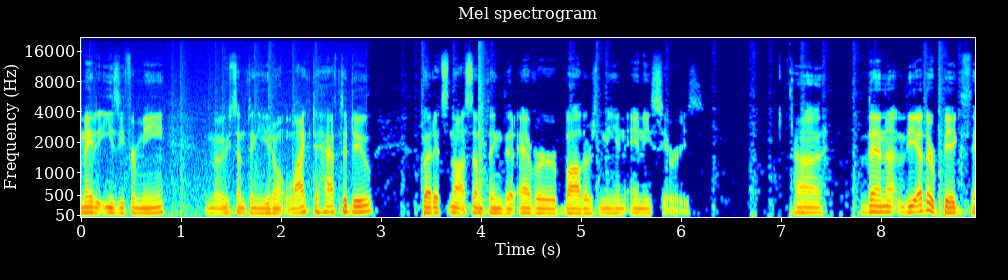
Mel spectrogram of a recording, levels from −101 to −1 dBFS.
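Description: Speech, with overdone noise removal from 2.86 s to the end: a noise reducer set far too strong cuts frequency bands near its noise estimate, leaving a background that drops and breaks up into twinkling specks. Before that, room noise sits about 21 dB below the speech.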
